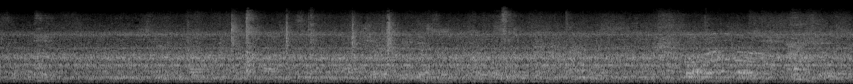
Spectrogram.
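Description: Steady classroom room noise heard through a lecture microphone, with faint voices in the background and a few small clicks.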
